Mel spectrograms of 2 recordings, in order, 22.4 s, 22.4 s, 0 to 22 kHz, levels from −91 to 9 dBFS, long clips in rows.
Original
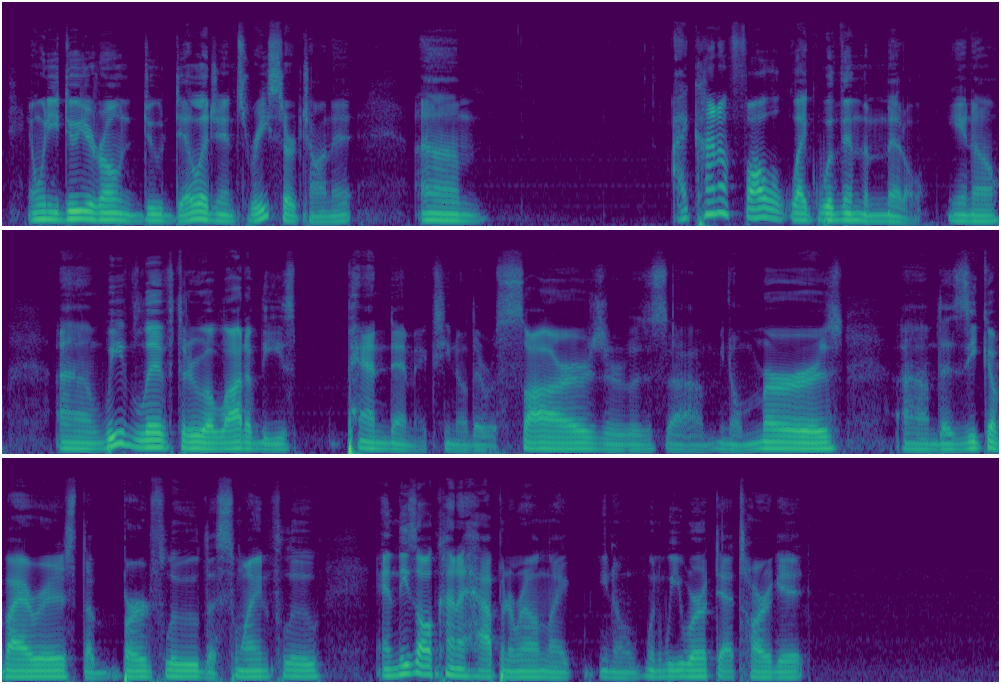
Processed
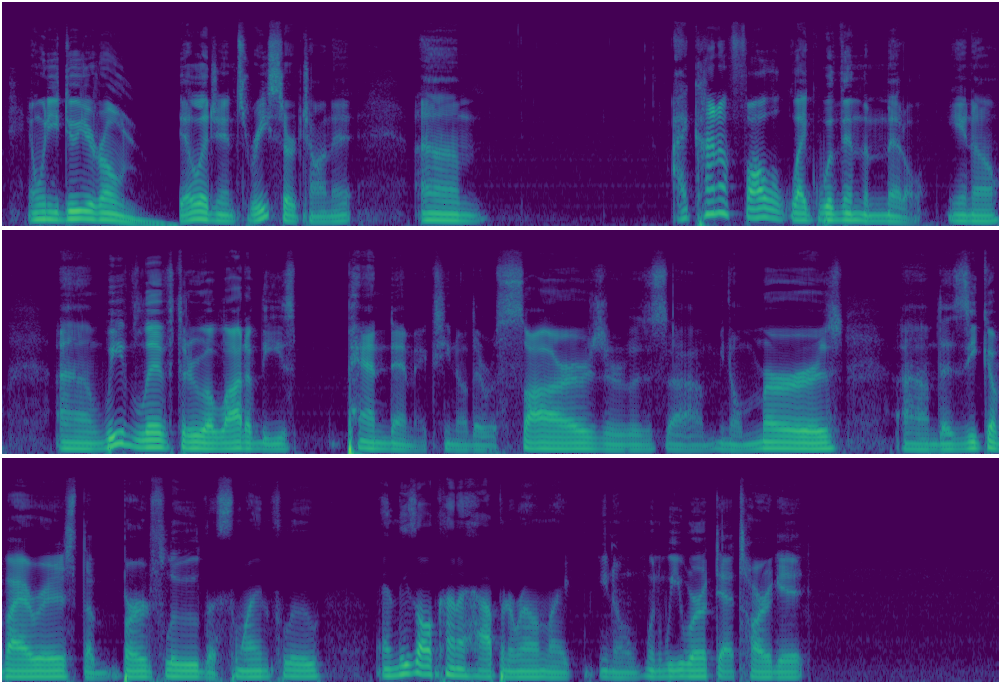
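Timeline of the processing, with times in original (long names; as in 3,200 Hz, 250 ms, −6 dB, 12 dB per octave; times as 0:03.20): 0:00.80: tape stop 0.55 s
0:16.47–0:19.19: inverse Chebyshev band-stop filter 2,200–4,800 Hz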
